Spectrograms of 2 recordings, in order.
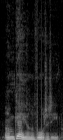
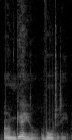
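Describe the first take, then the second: First: It is said in a clear voice. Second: It is said in a breathy voice.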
